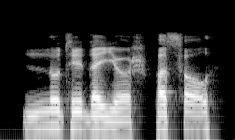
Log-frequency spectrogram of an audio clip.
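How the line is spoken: Forced out after pause. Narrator (Russian): выдавил из себя Илья спустя несколько минут

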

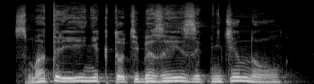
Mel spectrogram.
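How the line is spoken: Hoarse warning. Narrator (Russian): хрипло предупреждаю

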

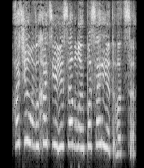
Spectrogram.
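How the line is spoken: Embarrassed squeak. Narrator (Russian): смущаясь, пискнула Вета

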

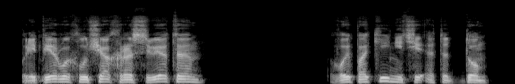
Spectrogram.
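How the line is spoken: Even voice. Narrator (Russian): сказала она ровным голосом

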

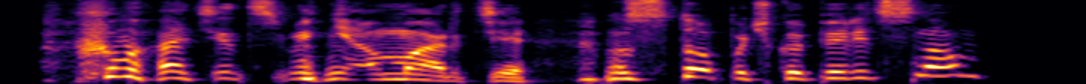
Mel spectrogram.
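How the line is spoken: Laughing. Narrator (Russian): Ред рассмеялась и сказала

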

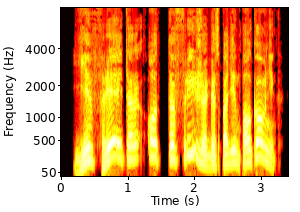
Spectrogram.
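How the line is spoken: Delighted squeal. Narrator (Russian): С восторгом взвизгнул Отто

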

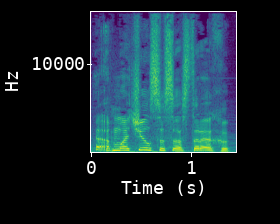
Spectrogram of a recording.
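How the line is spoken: Laughing. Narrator (Russian): Засмеялся Коля

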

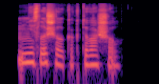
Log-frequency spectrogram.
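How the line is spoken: Muttered. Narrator (Russian): пробормотала

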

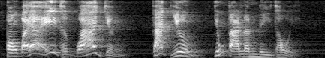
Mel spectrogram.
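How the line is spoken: Loud hearty laughter. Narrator (Vietnamese): Đoan Mộc Hoa cất tiếng cười to ha hả nói

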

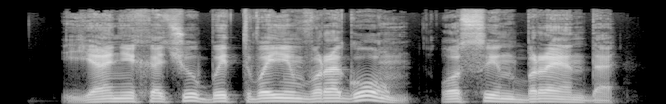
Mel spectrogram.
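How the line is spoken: Plain. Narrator (Russian): сказал Джарт

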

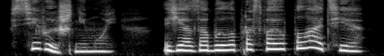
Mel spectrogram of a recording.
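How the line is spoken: Exclaimed. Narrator (Russian): воскликнула Лорана

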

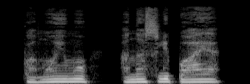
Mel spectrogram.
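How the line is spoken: Quiet. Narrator (Russian): негромко сказал Алан

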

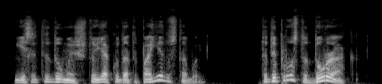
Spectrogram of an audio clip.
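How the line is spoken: Angry. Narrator (Russian): сказала она сердито

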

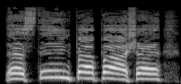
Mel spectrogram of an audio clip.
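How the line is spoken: Angry shout. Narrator (Russian): злобно крикнула Саяна

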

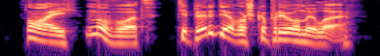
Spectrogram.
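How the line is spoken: Snide remark. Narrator (Russian): Ехидно заметила Шинка

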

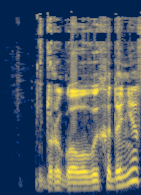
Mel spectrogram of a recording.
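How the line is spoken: Plain. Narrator (Russian): сказал Чьюи

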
